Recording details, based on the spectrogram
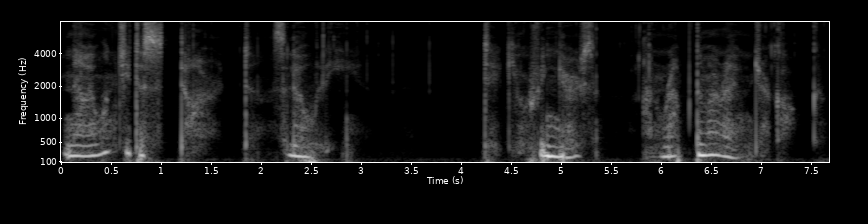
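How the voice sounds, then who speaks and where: In an intimate audio roleplay, a woman with an Irish accent plays a flustered, chatty wife, speaking haltingly and coaxingly and often slipping into a breathy whisper. Her medium-pitched voice is steady and warm, and the recording is clean studio sound with no room echo. The mood is soft and coaxing.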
